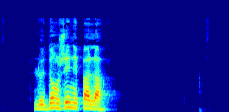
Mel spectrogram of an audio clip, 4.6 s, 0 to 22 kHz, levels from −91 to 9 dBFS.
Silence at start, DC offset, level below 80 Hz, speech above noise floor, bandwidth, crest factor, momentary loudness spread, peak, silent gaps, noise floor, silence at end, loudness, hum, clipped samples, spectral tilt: 0.7 s; under 0.1%; -66 dBFS; over 72 dB; 11.5 kHz; 20 dB; 13 LU; -4 dBFS; none; under -90 dBFS; 2.5 s; -19 LUFS; none; under 0.1%; -7.5 dB/octave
